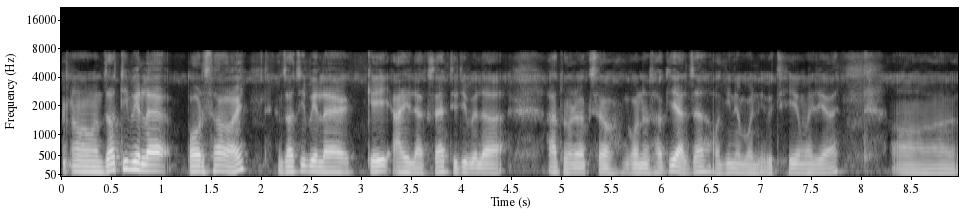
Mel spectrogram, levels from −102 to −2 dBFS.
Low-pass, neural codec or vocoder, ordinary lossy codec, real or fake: 7.2 kHz; codec, 16 kHz, 4 kbps, X-Codec, HuBERT features, trained on LibriSpeech; none; fake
